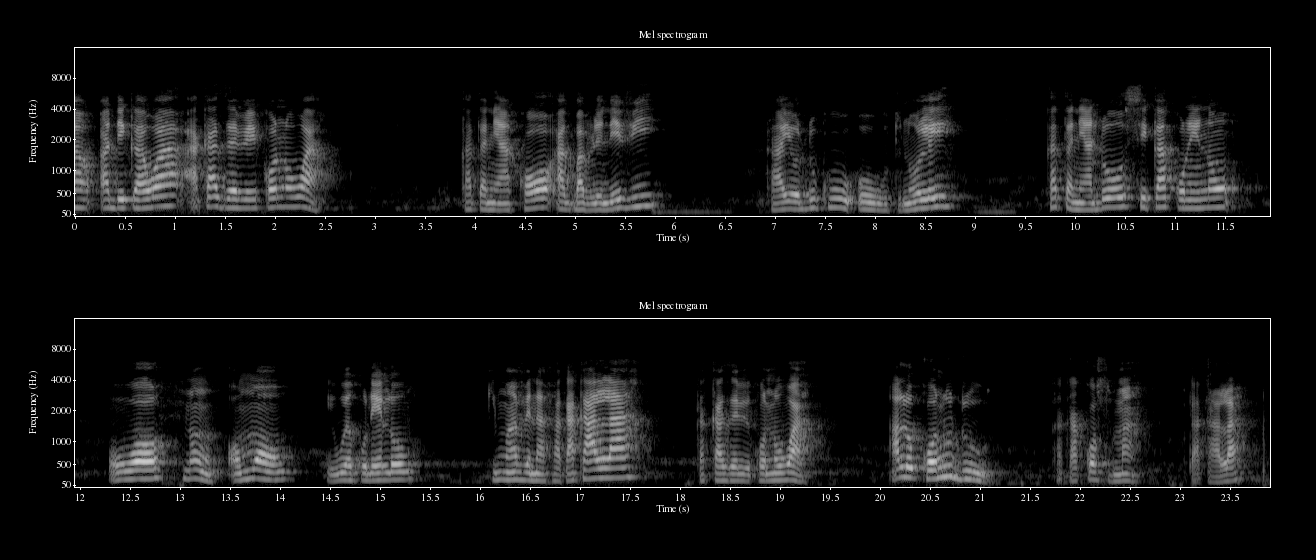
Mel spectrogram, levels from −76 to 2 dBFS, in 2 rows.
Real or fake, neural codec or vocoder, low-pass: fake; codec, 16 kHz, 16 kbps, FunCodec, trained on Chinese and English, 50 frames a second; 7.2 kHz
